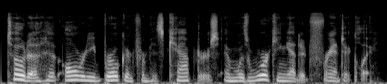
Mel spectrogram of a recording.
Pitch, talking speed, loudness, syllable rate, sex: 175 Hz, 200 wpm, -18 LUFS, 5.9 syllables/s, female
